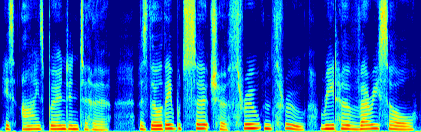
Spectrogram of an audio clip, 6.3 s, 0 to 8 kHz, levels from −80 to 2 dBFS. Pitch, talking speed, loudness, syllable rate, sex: 210 Hz, 170 wpm, -16 LUFS, 3.8 syllables/s, female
